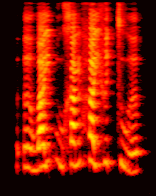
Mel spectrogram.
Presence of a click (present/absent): absent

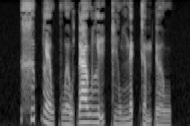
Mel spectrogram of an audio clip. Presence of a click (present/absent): absent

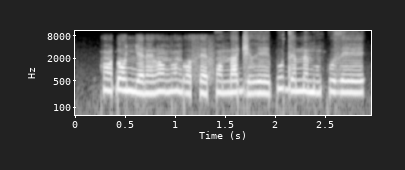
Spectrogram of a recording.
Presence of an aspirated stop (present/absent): absent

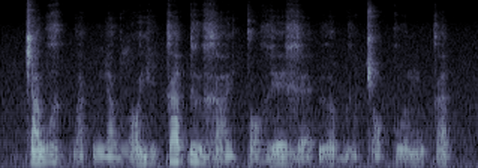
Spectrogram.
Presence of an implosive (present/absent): present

